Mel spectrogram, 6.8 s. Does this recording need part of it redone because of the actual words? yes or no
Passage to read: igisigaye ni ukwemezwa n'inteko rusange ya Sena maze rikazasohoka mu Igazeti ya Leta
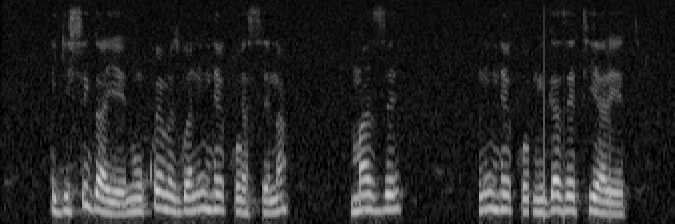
yes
